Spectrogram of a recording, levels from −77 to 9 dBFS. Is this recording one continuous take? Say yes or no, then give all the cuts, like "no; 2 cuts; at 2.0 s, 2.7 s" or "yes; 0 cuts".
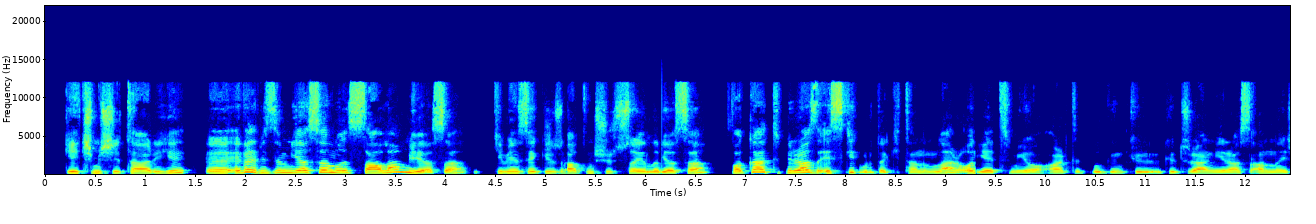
no; 6 cuts; at 1.5 s, 2.1 s, 4.4 s, 6.7 s, 8.1 s, 9.3 s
